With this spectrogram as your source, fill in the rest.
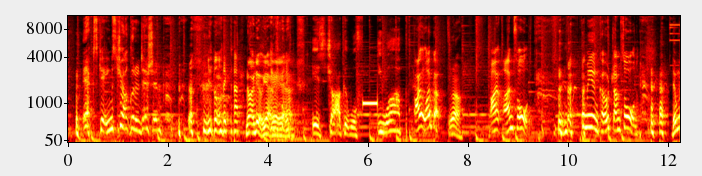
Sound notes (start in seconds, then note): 5.9 beep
